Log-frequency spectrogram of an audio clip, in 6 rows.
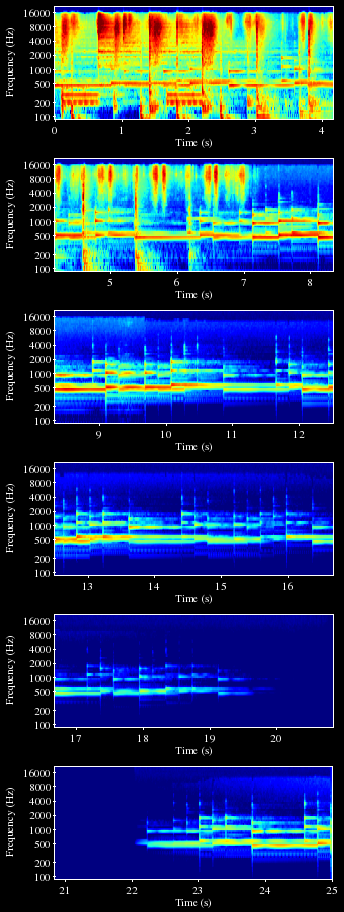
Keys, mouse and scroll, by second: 0.6 click, 1.6-1.9 scroll down 3, 2.6 click, 2.6 scroll up 1, 2.8 middle click, 3.5 shift+click, 4.1 KP_3, 5.2 click, 6.3 scroll down 4, 7.7 alt+click, 8.1 s, 8.6 click, 9.0 alt+click, 9.9 alt+click, 10.2 s, 10.9 click, 11.1 middle click, 11.5 scroll down 2, 11.7 Tab, 12.1 middle click, 12.3-12.8 scroll up 3, 12.5 middle click, 12.8 Tab, 13.1 middle click, 15.9 click, 16.7 shift+click, 16.9 middle click, 17.5 click, 18.8 middle click, 19.9 middle click, 19.9 scroll up 2, 20.1 middle click, 20.9 1, 21.2 click, 21.5 middle click, 22.2 g, 23.4 click, 23.6 middle click.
